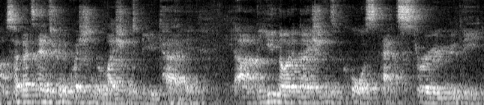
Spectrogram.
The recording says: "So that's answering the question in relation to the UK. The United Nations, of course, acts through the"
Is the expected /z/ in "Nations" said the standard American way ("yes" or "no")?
yes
